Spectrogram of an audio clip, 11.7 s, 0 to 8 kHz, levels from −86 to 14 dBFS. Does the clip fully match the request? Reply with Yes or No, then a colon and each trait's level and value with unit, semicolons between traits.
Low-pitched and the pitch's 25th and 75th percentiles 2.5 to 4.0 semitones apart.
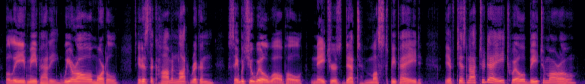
No: low, 130 Hz; average, 4.8 semitones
